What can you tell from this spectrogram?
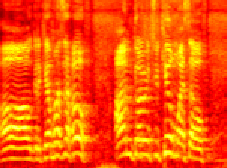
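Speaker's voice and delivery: high, laughing wail of disbelief; laughing despair. Retold or imitated. Boyfriend hearing the betrayal, laughing in despair. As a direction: laugh through the shock. He hears she slept with him.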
